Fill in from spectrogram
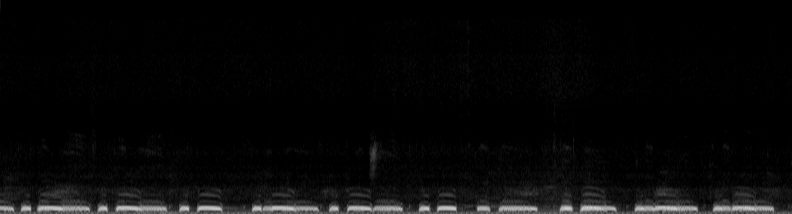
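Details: Spotted dove kept as a decoy, singing a medium-to-deep voiced song: continuous run of rich, hollow coos in short pairs and drawn-out notes, about one phrase per second, with a faint low hum behind.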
